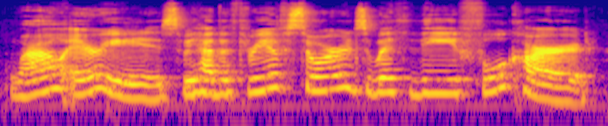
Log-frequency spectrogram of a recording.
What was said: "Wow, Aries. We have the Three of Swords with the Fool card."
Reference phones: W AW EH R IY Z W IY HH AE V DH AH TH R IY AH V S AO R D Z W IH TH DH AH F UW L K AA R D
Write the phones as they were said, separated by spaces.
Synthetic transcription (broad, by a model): W AW EH R IY Z W IY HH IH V DH AH TH R IY AH V S AO R D Z W IH DH AH F UW L K AA R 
